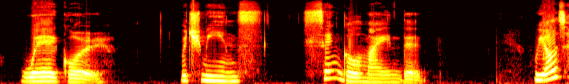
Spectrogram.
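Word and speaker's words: 외곬: You only need to pronounce l, like in this word, which is read as wegol, which means single-minded.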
